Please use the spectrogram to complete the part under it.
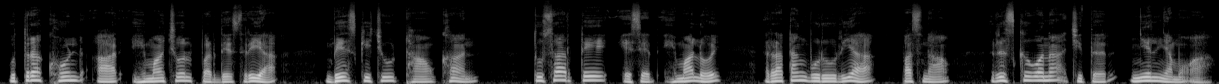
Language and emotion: Santali, neutral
